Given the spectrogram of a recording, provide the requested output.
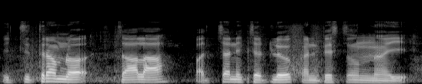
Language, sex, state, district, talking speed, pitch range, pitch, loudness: Telugu, male, Telangana, Mahabubabad, 100 wpm, 105-115 Hz, 110 Hz, -16 LUFS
